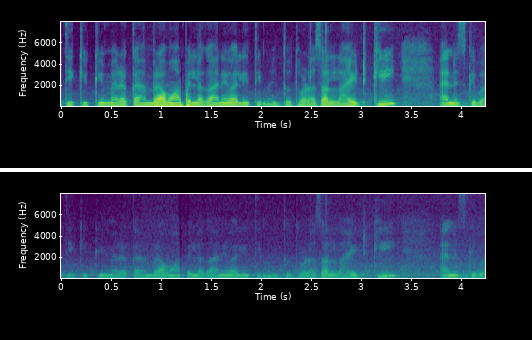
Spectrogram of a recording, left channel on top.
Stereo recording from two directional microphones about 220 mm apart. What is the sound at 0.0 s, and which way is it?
A woman's voice, 45° left (ahead or behind).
